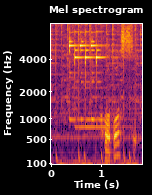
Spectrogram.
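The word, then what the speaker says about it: 零す: 正解はこぼす。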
